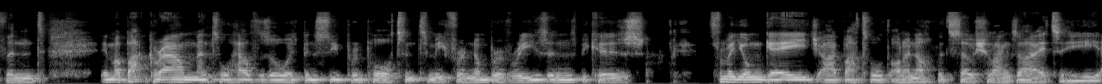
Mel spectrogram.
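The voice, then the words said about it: Northern English Manchester accent. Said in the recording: “if you can tell from my accent, I'm clearly not from the US. I'm based in the UK, from Manchester. What we would say over here is they've got quite a lovely northern twang.”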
